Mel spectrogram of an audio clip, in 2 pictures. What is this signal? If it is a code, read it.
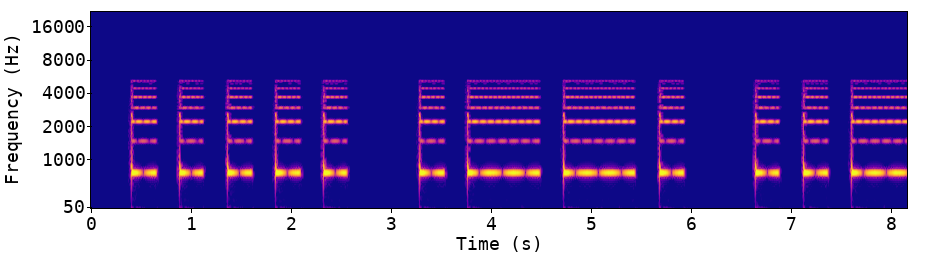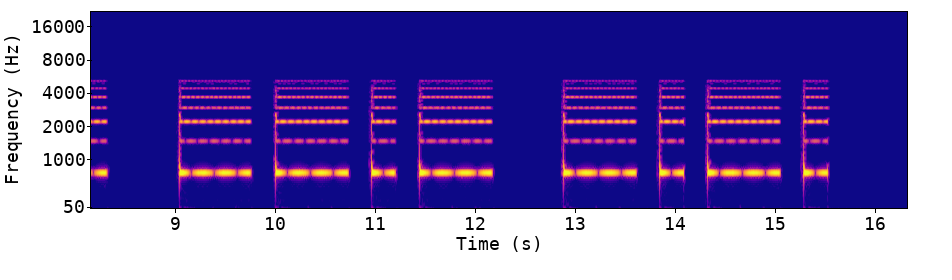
Morse code, heard as a keyed tone, about 5 wpm, 3700 Hz. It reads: 5PUQC
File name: Morze-HA2MN / hang / 15 GYAKORLAT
